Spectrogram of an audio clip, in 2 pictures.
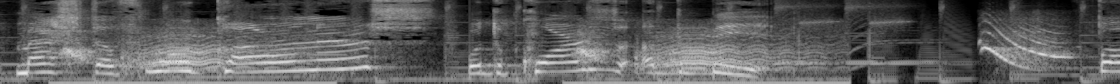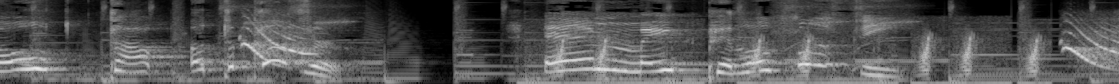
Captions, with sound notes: Match the four corners, with the corners of the bed. (slide whistle sliding) Fold top of the cover, and make pillow fluffy.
